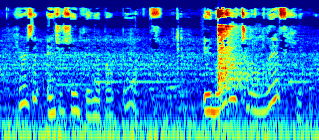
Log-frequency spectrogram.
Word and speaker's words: Banff: Now, if we're going to be in Banff and visit here, I want to make sure you know how to pronounce it correctly. It is spelt B-A-N-F-F, but it is not pronounced Banffa or Banff.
